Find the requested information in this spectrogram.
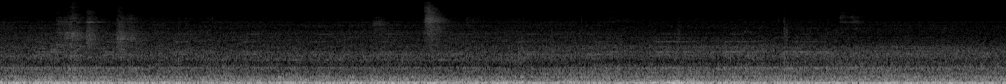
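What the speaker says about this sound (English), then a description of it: "this being the Saint-Jérôme Line, a lot of folks that, you know, come to school here or work in Montreal and live in the suburbs north of here, this is a very popular train route" Steady low rumble of an exo commuter train on the Saint-Jérôme Line in Montreal, heard from inside the moving car, with continuous rolling wheel noise and a few brief high squeals or hisses from the rails and brakes.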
